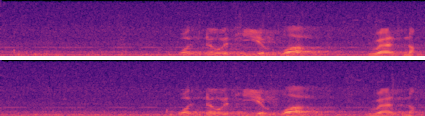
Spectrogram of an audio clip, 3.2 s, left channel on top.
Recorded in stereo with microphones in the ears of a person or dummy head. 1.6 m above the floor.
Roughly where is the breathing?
I don't hear breathing.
